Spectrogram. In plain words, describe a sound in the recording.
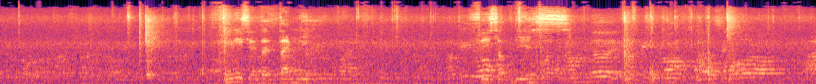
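Playing cards tap and slide onto a soft mat.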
